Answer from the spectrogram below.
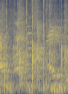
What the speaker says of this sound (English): When somebody claps, everybody claps.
